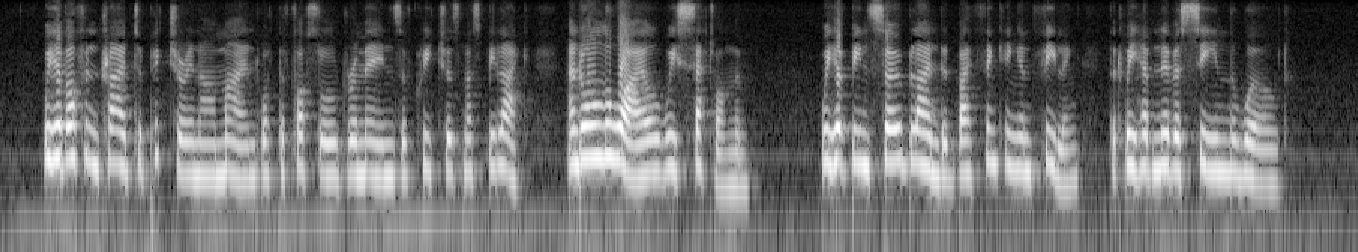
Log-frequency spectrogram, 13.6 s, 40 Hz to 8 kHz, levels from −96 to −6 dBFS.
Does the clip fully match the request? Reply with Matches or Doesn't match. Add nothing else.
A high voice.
Matches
